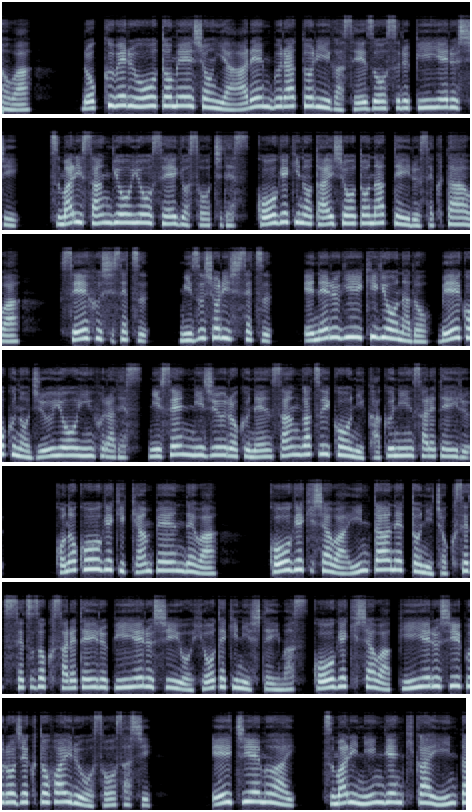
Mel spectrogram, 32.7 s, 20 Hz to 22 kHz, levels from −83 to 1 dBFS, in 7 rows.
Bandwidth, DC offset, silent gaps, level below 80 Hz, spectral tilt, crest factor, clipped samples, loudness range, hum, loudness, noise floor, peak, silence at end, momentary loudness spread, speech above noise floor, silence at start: 13.5 kHz; 0.1%; none; -66 dBFS; -4 dB/octave; 14 dB; under 0.1%; 2 LU; none; -16 LUFS; -81 dBFS; -2 dBFS; 0 s; 9 LU; 65 dB; 0 s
